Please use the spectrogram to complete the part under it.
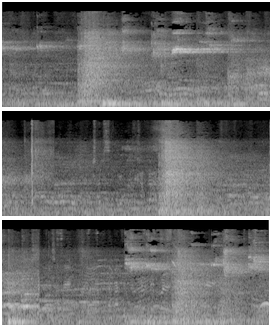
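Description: Spectators cheer in an echoing gym.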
